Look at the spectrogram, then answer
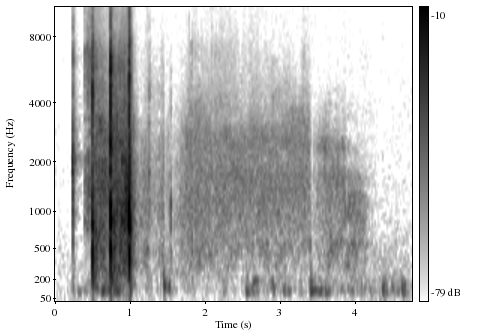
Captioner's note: attendees applauding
